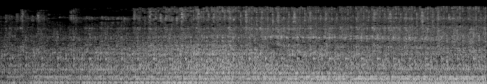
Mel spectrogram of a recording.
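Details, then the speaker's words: Land Rover Discovery 3 (LR3) TDV6 diesel run six years on the wrong oil, with low oil pressure: light, fairly regular tick-rattle about three a second over the idle, louder on one side than the driver's side; source not pinned down. "like a little rattling or a clicking noise."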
